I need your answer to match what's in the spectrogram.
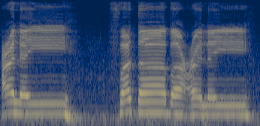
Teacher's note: رکیں گے، سانس توڑیں گے تو ہا کی تھوڑی سی آواز نکلے گی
